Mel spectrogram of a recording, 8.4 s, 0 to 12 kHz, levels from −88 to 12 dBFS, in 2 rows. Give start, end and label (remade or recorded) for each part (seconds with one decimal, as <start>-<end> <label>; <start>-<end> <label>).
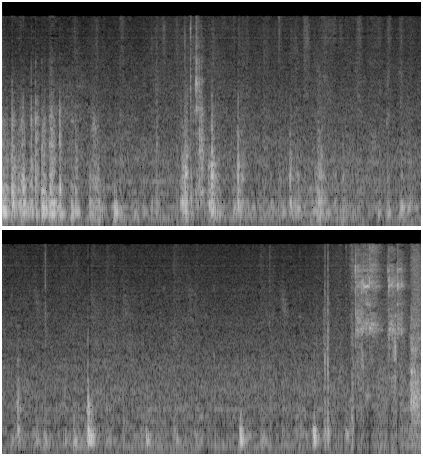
0.0-8.4 remade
